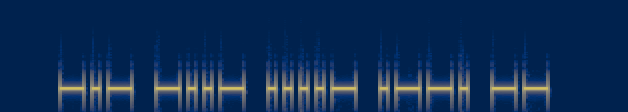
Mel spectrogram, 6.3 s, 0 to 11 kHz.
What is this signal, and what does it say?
Morse code, heard as a keyed tone, about 15 wpm, 700 Hz. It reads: KX4PM
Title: USA Call Signs - 5 Characters - Repeated 3x - 15wpm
